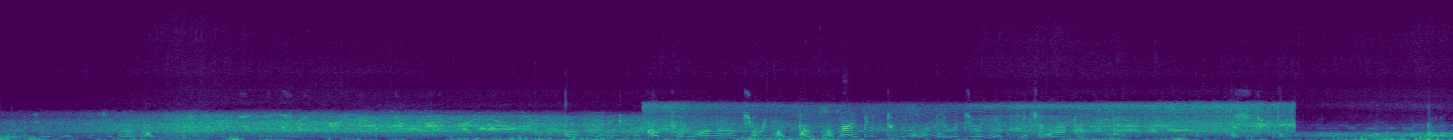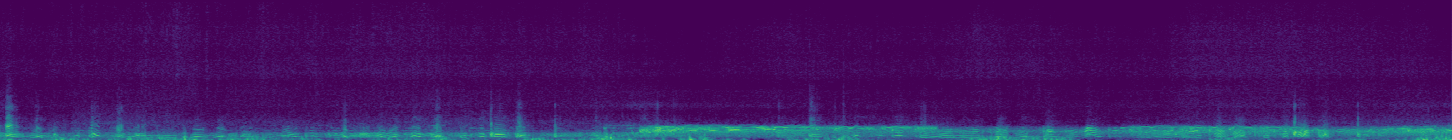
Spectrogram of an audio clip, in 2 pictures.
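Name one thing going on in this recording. A small radio plays a crackly broadcast through its speaker.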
